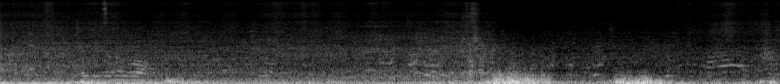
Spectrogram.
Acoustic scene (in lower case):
residential area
